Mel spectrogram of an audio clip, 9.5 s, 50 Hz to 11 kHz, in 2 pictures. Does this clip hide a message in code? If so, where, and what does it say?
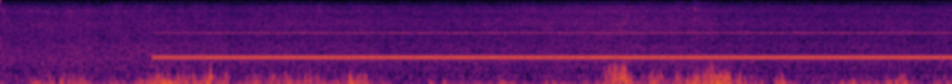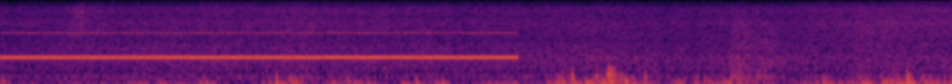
Yes: PSK63 (62.5 baud) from 0.8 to 7.3 s, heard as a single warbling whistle, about 1090 Hz, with the noise of a residential street.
